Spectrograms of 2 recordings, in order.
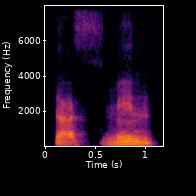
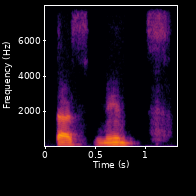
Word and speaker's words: तस्मिन्: Therefore, we have to pronounce the root word tasmin and not as tasmins.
